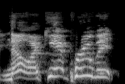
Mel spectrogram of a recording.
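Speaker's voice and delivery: ordinary delivery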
